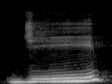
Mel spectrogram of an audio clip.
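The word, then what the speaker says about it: جيم: প্রথম হরফটি হলো জিম, পরের হরফটি হা, পরের হরফটি খ। আপনারা আমার সাথে বলুন জিম, হা, খ। জিম হরফটি বারিক হরফ, এটা উচ্চারণ করতে হবে 3 আলিফ টেনে।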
